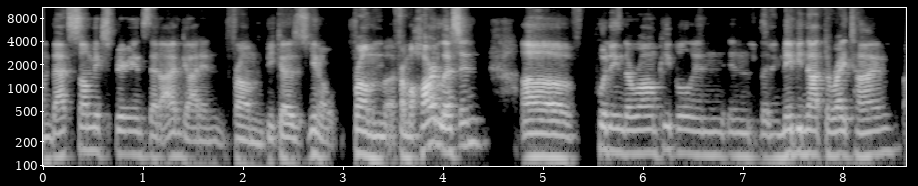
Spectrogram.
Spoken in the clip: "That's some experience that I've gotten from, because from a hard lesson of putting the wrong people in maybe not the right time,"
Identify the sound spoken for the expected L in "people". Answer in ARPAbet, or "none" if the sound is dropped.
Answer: N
